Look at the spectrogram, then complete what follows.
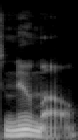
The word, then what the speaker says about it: pneumo: If you delete the silent P from the prefix pneumo and spell it n o o o m o, you destroy the international visual language of science.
